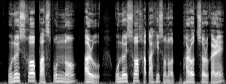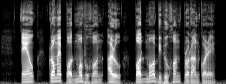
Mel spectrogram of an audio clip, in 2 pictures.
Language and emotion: Assamese, neutral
